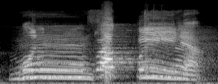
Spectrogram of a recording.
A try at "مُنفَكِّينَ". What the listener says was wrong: چھوٹا کاف ہے، باریک پڑھا جائے گا. منفکین. یہاں پر آپ دیکھ رہے ہیں کہ اس کے اندر دو جگہ جزم والے حروف ہیں، ایک ہے نون اور دوسرا ہے یا.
